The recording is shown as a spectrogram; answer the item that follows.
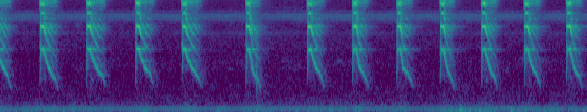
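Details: Steady series of about thirteen falling, zapping whistles from a squirrel in just over seven seconds, each a brief high sweep dropping sharply in pitch, slightly uneven spacing, over a low constant hum.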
